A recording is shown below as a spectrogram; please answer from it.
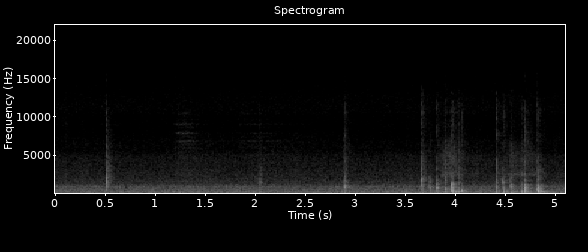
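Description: Fingertips of both hands tap on the glass touchscreen of a white iPad lying flat on a mat. A few sparse, soft taps come first, then a quicker flurry of short, dry clicks near the end, over a low background hiss.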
